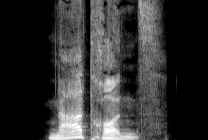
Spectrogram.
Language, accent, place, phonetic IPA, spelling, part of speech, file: German, Germany, Berlin, [ˈnaːtʁɔns], Natrons, noun, De-Natrons.ogg
- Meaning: genitive singular of Natron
